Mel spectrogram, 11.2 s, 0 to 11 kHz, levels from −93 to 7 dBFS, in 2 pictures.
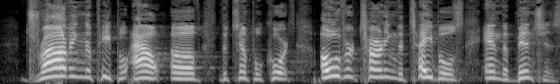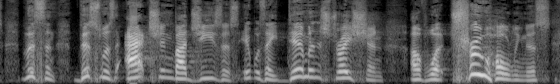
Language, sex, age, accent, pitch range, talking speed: English, male, 40-59, American, 190-250 Hz, 150 wpm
